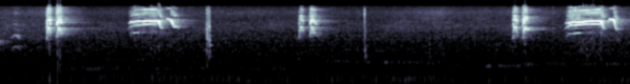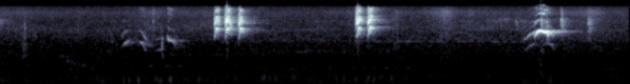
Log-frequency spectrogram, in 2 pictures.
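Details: Caged black-breasted oriental magpie-robin with a full, varied song used as a tutor. Sharp loud buzzy bursts are spaced irregularly about once a second, interspersed with brief slurred whistles and a clear high note near the end.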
